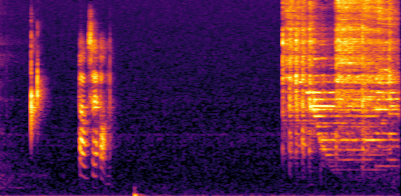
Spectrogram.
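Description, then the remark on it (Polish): A few short electronic chirps and a low thump, then bright, tinny music from an internet radio station, opened in a computer program, suddenly starts playing for the last couple of seconds, fairly loud and compressed. “Jak słyszymy, nie ma problemu, aby nawet słuchać sobie radia internetowego w ten sposób.”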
